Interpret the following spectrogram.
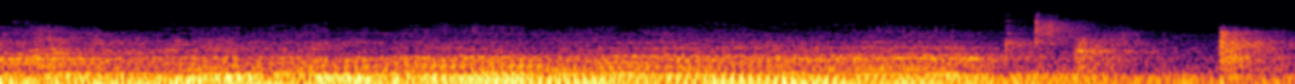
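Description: A loud, steady low rumble, with two sharp knocks near the end.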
